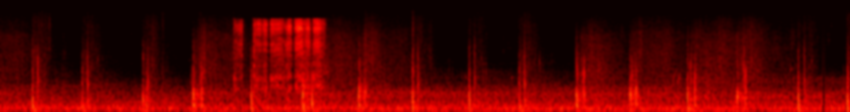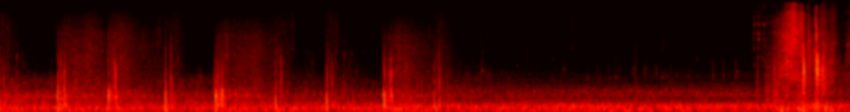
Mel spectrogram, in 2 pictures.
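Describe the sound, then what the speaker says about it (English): Footsteps pace along steadily in the video game Skyrim with the Nolvus modlist, each step a soft, distinct thud over quiet ambience, and a few louder scuffs come at the start and end. "You can hear the footsteps, yeah."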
